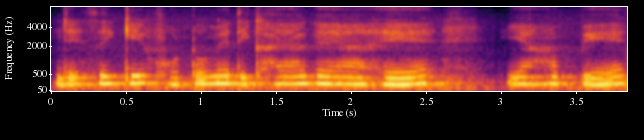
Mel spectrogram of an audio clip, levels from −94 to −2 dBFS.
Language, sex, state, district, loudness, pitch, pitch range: Hindi, female, Chhattisgarh, Raipur, -14 LUFS, 205 Hz, 195-210 Hz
